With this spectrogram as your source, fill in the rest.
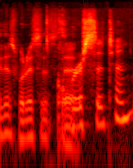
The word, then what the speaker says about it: quercetin: And so there's a helper drug, another helper drug called Quercetin.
